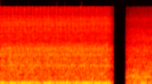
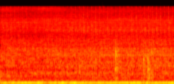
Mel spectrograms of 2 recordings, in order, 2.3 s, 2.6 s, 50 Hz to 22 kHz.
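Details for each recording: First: 2004 Infiniti G35 Coupe petrol engine idling smoothly with steady low hum, no shaking. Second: 2004 Infiniti G35 Coupe idling after cold air intake and PCV valve replaced: steady hum with a constant airy hiss from a vacuum leak at a loose PCV vacuum hose, fixed by reseating the clip and line.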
